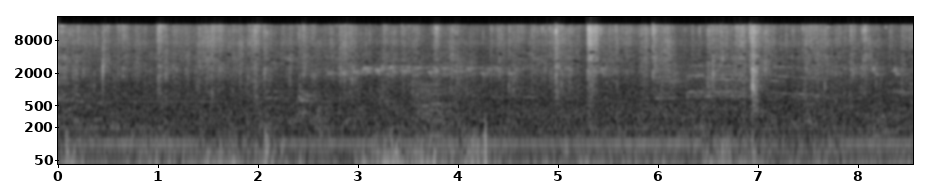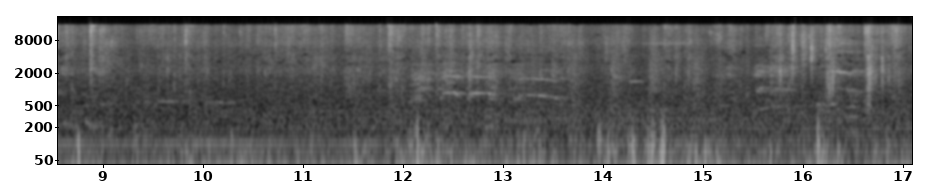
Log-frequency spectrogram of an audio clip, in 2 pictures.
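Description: Rooster crowing several times, each crow a drawn-out call that rises and falls, with footsteps and a low steady hum underneath.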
